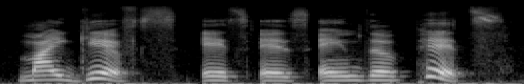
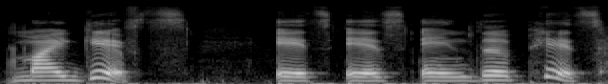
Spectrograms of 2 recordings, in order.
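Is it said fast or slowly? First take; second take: fast; slowly. First: It is said faster. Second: It is said slowly.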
